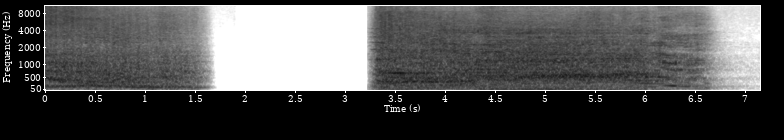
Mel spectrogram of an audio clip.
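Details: Lion roaring in the wild: a deep, rough, broadband roar lasting about a second and a half with low humming bands, a pause of silence, then a second harsher, louder roar held for over three seconds before fading.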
